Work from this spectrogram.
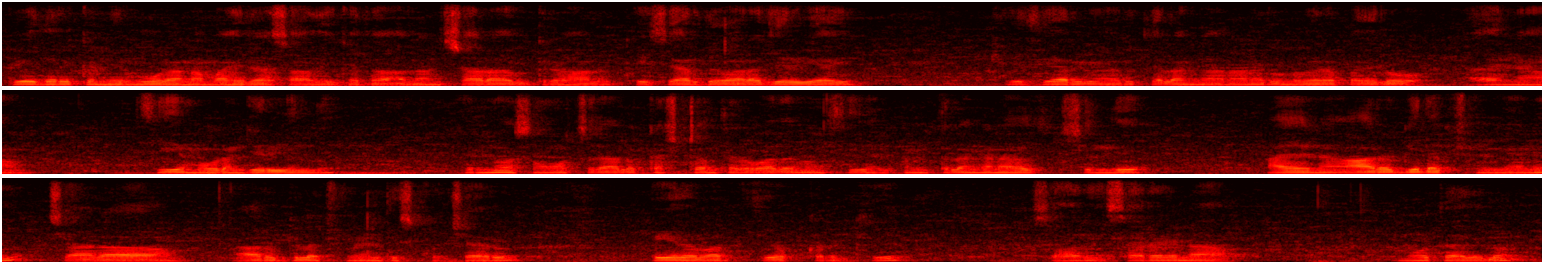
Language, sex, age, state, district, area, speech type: Telugu, male, 18-30, Telangana, Medchal, urban, spontaneous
